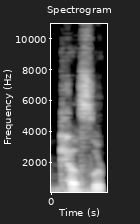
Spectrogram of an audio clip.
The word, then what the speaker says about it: Kessler: If I'm being real, Kessler rhymes with wrestler, so I started wrestling for that simple reason.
